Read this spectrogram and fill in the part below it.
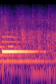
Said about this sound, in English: Amen. Yes, we can give the Lord a round of applause.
